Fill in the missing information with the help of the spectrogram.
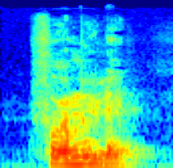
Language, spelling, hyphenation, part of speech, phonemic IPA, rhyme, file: Dutch, formule, for‧mu‧le, noun, /ˌfɔrˈmy.lə/, -ylə, Nl-formule.ogg
- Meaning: 1. formula 2. phrase, formulation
